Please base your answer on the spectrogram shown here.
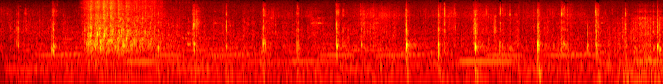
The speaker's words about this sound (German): Und nachdem er sein Fahrgeld eingesteckt hatte, wendete er das Pferd und fuhr rasch dem Fluss zu.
